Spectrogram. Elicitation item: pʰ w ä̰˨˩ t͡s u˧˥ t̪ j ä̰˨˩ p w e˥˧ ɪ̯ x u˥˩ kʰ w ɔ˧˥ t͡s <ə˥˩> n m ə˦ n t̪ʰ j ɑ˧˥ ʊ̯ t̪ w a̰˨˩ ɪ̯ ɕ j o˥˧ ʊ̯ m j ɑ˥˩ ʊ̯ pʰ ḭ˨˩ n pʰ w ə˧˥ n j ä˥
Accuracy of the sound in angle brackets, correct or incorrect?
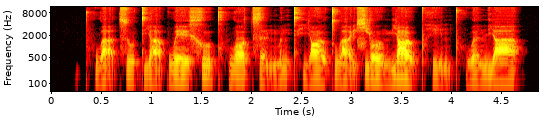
incorrect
